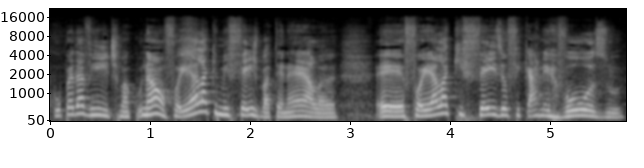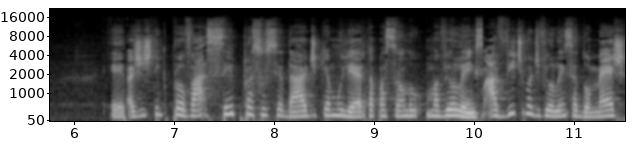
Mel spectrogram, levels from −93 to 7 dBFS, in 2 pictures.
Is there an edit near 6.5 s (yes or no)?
yes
